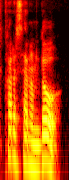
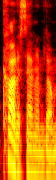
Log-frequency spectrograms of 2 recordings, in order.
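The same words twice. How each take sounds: First: "Cad a Sanam do" ending on the vowel; corrected pronunciation. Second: "Cad a Sanam dom" ending on a sounded m; rejected pronunciation. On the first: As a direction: say "do" open, with no final m. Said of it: "it's Cad a Sanam do". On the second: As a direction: say "dom" with a closing m. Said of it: "It's not Cad a Sanam dom". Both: Shown as a demonstration.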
